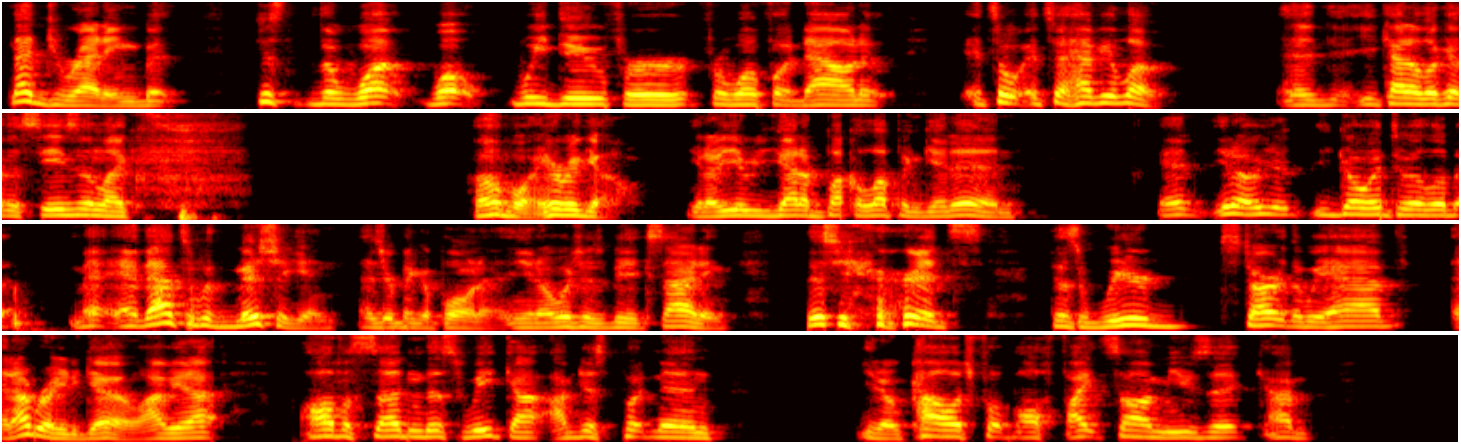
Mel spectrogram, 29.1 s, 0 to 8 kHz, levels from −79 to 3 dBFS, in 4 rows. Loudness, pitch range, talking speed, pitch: -21 LUFS, 140-175 Hz, 220 wpm, 155 Hz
